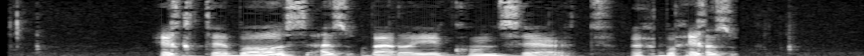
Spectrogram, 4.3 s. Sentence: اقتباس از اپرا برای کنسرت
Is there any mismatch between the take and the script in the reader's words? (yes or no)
yes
